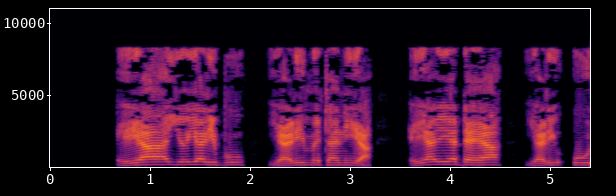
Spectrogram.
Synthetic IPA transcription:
e̞jajo̞jalibu | jalime̞tanija̰ | ejalijadaja | jaliu

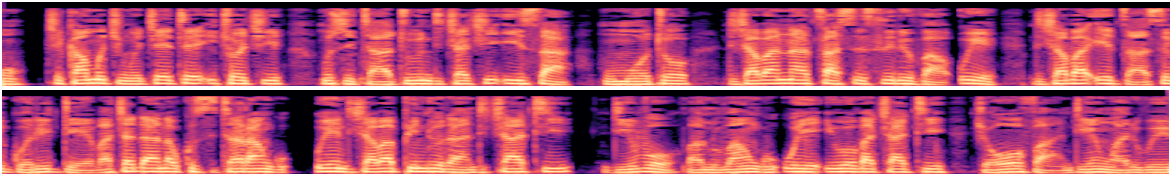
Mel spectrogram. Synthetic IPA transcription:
t͡ʃikamut͡ʃimwe̞t͡ʃe̞te̞ʔit͡ʃo̞t͡ʃi | muʐitatundit͡ʃat͡ʃiʔːsa | mumo̞to̞ | ndit͡ʃaʋanat͡sase̞siɾivʱauje̞ | ndit͡ʃaʋaʔe̞d͡zase̞ɡʱo̞ɾidʱe̞ʋat͡ʃaɗanakuzitaɾaŋɡuːje̞ndit͡ʃaʋapinduɾandit͡ʃatʰi | ndiʋo̞ʋan̤uʋaŋɡuʔuje̞ʔiʋo̞ʋat͡ʃatid͡ʒe̞ɦo̞vʱandije̞mwaɾiwe̞ːju

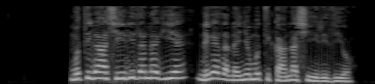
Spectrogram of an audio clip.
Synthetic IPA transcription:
motiɣaɕiːɾiðanaɣiɛneɣɛðanaiɲwɛmotikaːnaɕiːɾiðiɔ

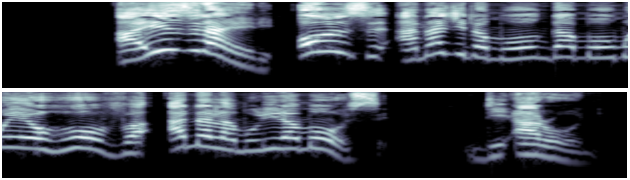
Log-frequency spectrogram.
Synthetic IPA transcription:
aisɾaɛliɔnsɛʔanat͡ʃitamɔŋɡamɔmwɛjɛɦɔvaanalamuliɾamɔsɛ̥ | ndiʔaɾɔ̰ːni

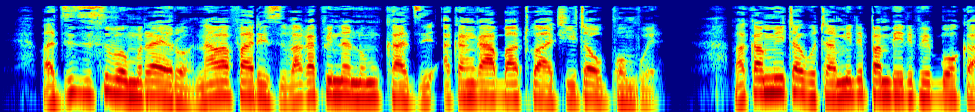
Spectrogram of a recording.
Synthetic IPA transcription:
ʋad͡zid͡zisiʋo̞muɾaiɾo̞naʋafaɾis̬iʋakapindano̞mukad͡ziʔakaŋɡaːɓatwaːt͡ʃiːtaɦupo̞ːmbwe̞ | ʋakamuitak̬utamiɾe̞pambe̞ɾipe̞ɓo̞ːka

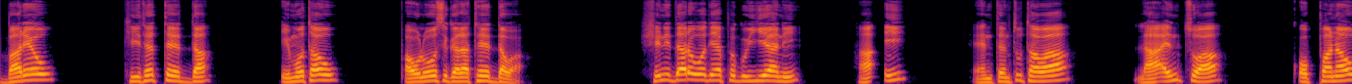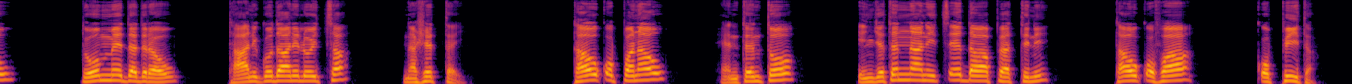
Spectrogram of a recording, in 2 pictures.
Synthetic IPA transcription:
bɐɾɛjɐw | kiːt̪ɛt̪ːe̞ːd̪ːɐ | ʔɪmɔt̪ɐw | pʼɐwʊlo̞ːs̬ɪɡɐlɐt̪e̞ːd̪ːɐwa̰ː | ʃɪnd̪ɐɾɔwɔd̪ɪjapːɛɡʊjːɪjan | hɐʔɪ | hɪ̰nt̪ːɛnt̪ːʊt̪ɐwaː | laːʔɛnt͡sːʊwaː | kʼɔpːɐnɐw | d̪̥o̞ːmːe̞ːd̪ːɐd̪ɪɾɐw | t̪aːnɪɡɔd̪aːnɪlɔjt͡sːɐ | nɐʃ̬ɛt̪ːɐ̰j | t̪ɐwkʼɔpːɐnɐw | hɪ̰nt̪ːɛnt̪ːo̞ː | ɪnd͡ʒɛt̪ɛnːaːnɪt͡sʼːe̞ːd̪ːɐwaːpːɛɐt̪ːiːn | t̪ɐwkʼɔfaː | kʼɔpːiːt̪ɐ

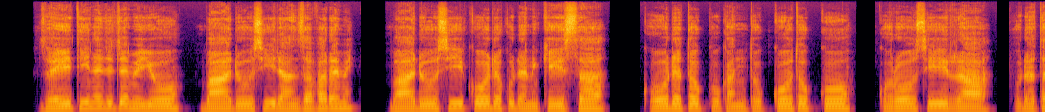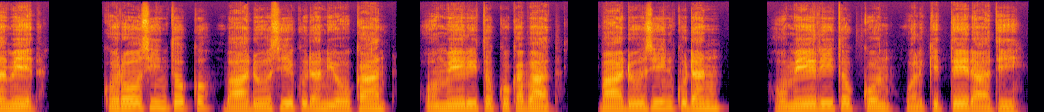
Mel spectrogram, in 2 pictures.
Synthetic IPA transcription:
zɐjt̪iːnɐd͡ʒɐd͡ʒɐmɛjo̞ː | baːd̪oːsiːd̪aːns̬ɐfɐɾɐmɛ | baːd̪oːsiːkʼo̞ːd̪ɐkʊᶑɐŋke̞ːsːaː | kʼoːd̪ɐt̪ɔkːɔkɐnt̪ɔkːo̞ːt̪ɔkːoː | kʼɔɾo̞ːsiːɪrːaːfʊᶑɐt̪ɐmeːᶑɐ̥ | kʼɔɾo̞ːsiːnt̪ɔkːɔbaːd̪oːsiːkʊᶑɐnjo̞ːkaːn | hɔmeːɾiːt̪ɔkːɔkʼɐbaːt̪ɐ̥ | baːd̪uːs̬iːŋkʊᶑɐn | hɔme̞ːɾiːt̪ɔkːoːnwɐlkʼɪt̪ːe̞ːᶑaːt̪i

